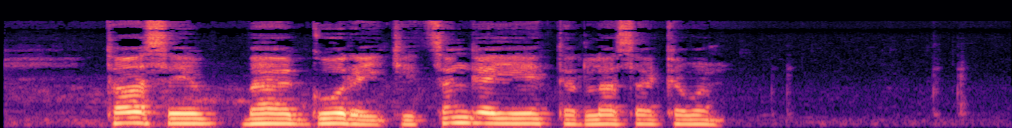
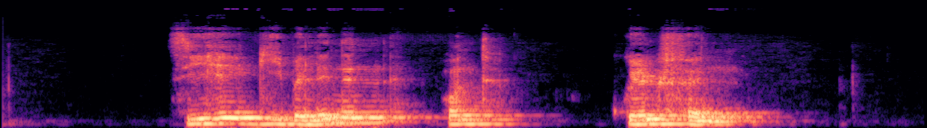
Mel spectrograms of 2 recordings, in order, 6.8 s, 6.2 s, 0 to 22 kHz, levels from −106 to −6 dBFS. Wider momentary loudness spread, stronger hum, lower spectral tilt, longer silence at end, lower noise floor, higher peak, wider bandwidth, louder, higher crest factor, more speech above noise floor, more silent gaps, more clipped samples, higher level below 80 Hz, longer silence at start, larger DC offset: second, 10 LU vs 15 LU; neither; second, -6 dB/octave vs -7.5 dB/octave; first, 1.9 s vs 1.1 s; second, -64 dBFS vs -87 dBFS; about the same, -2 dBFS vs -2 dBFS; first, 11.5 kHz vs 7.8 kHz; second, -19 LUFS vs -15 LUFS; about the same, 18 dB vs 16 dB; second, 46 dB vs 73 dB; neither; neither; second, -58 dBFS vs -50 dBFS; second, 0.7 s vs 1.2 s; neither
